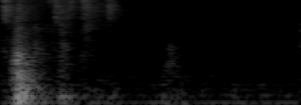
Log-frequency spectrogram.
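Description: A single short, dull bump with a brief scrape just after the start, the kind a hand and drawing tool make against paper on a table; then only faint scratching.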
